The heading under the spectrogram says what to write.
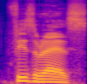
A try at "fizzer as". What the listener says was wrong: There's a space in there.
